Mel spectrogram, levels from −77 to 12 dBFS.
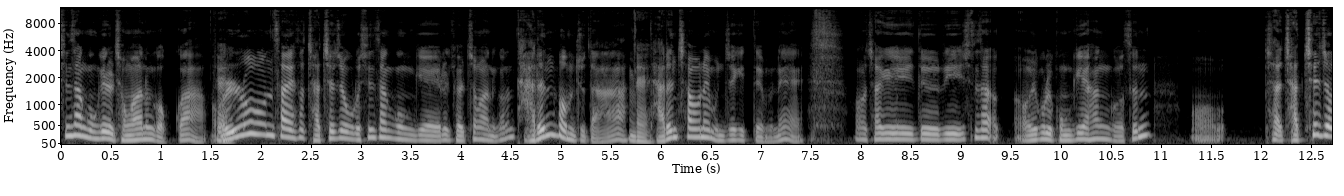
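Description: Nothing in the speech recording stands out as a technical fault: the level holds steady, the signal stays continuous, and no part of it sounds broken or distorted.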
